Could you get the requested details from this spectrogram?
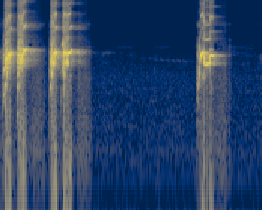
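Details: Lure recording of a Javan myna for caged birds: two quick pairs of hoarse, rasping squawks, then a pause and one more harsh note.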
